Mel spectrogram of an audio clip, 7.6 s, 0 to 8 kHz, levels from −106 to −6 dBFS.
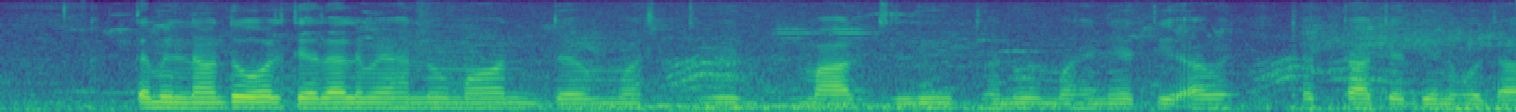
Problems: none marked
